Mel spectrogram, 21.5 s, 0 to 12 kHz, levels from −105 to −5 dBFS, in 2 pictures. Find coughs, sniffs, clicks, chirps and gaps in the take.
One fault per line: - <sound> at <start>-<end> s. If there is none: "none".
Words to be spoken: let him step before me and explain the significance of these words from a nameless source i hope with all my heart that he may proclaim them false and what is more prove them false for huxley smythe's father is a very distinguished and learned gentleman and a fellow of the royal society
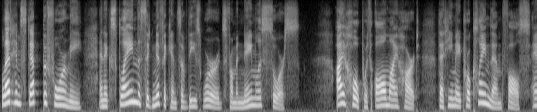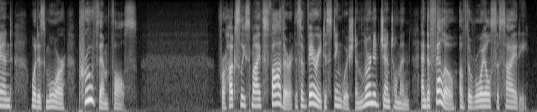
none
